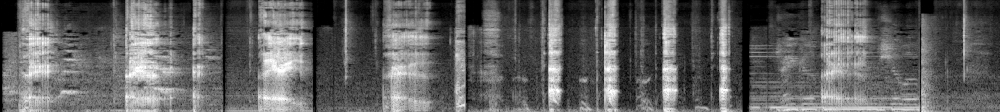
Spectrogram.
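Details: A string of loud, drawn-out belches with short gaps between them, done for comedy, with brief speech and faint music in the background; repeated burping.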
